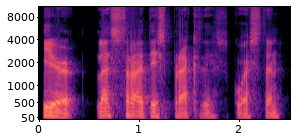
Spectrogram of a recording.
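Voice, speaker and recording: An amateur audio roleplay performer with a deep, fairly bright voice speaks a little slowly in a scripted, one-sided ASMR roleplay. He plays a shy, earnest young student librarian, patient and helpful, whose speech comes out hesitant and apologetic.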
